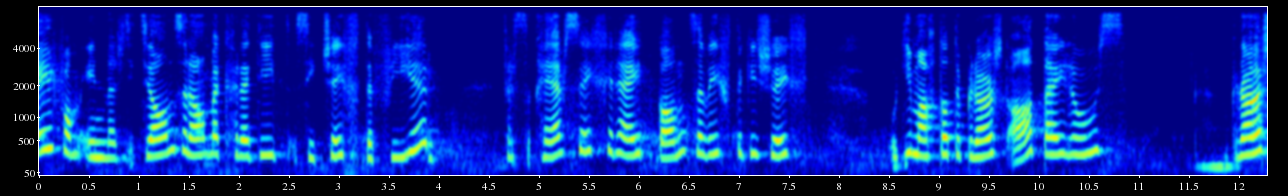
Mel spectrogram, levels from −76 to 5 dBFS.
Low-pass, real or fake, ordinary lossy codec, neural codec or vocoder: 7.2 kHz; fake; none; codec, 16 kHz, 1 kbps, X-Codec, HuBERT features, trained on LibriSpeech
